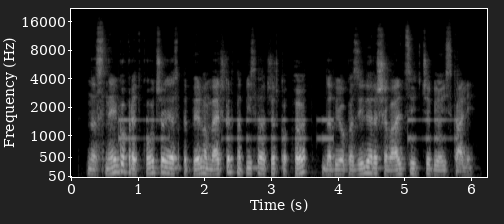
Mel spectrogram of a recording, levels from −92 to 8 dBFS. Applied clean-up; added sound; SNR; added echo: neural mask model RNNoise.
